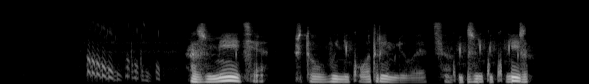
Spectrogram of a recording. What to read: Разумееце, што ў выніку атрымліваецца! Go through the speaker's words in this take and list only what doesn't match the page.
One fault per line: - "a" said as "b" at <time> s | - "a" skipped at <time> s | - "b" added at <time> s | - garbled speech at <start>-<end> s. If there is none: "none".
- garbled speech at 4.5-5.3 s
